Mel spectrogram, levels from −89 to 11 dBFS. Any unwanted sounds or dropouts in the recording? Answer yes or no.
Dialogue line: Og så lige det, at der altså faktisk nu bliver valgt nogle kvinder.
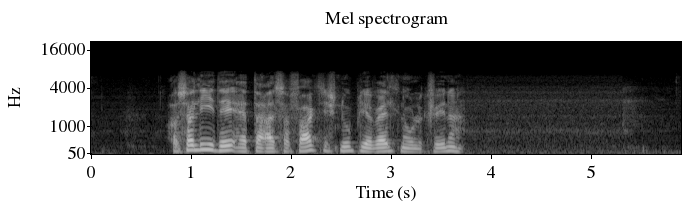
no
